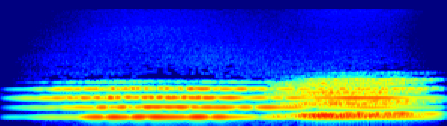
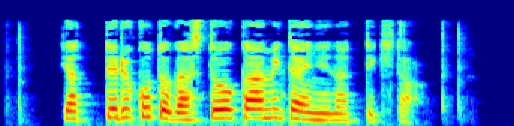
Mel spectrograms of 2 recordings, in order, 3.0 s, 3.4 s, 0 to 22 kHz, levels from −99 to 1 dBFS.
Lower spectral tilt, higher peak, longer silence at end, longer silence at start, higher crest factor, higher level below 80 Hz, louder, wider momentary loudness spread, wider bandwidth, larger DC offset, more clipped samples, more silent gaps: first, -7.5 dB/octave vs -3 dB/octave; second, -6 dBFS vs -2 dBFS; second, 0.05 s vs 0.7 s; second, 0.15 s vs 0.4 s; about the same, 14 dB vs 16 dB; second, -88 dBFS vs -60 dBFS; second, -19 LUFS vs -16 LUFS; second, 10 LU vs 18 LU; second, 2.2 kHz vs 11.5 kHz; neither; neither; neither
